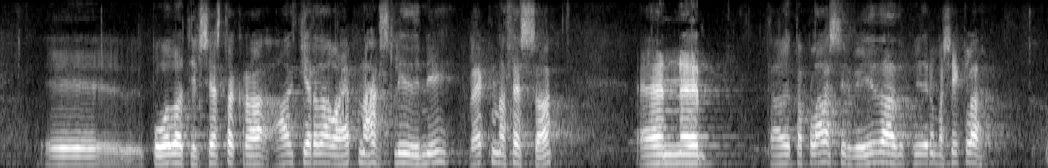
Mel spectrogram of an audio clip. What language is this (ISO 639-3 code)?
isl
